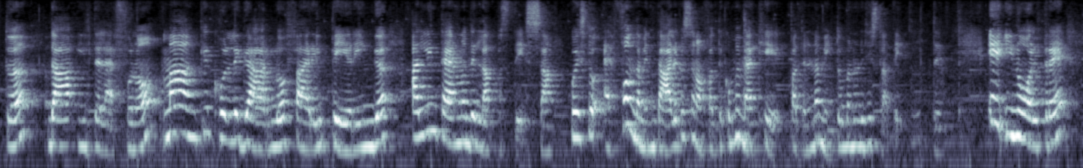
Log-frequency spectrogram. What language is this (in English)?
Italian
